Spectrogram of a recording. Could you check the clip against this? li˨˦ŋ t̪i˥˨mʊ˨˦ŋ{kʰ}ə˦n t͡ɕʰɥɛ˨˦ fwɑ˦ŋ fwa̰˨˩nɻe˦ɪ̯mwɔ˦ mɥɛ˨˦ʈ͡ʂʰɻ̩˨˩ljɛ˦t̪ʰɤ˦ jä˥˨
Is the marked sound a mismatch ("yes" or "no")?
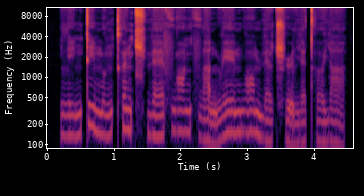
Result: no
